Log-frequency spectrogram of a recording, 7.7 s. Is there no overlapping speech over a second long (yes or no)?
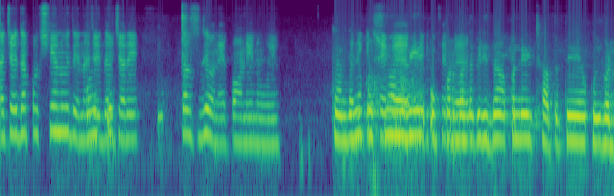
no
